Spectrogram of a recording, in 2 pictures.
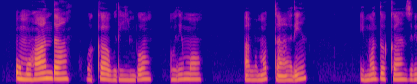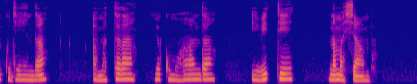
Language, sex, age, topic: Kinyarwanda, female, 36-49, government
